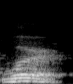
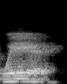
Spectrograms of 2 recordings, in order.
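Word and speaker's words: were: gospel word 97 lembre esse cara que se pronuncia war eu e não se pronuncia where igual alguns confundem com o air do é do ombro até um h isso aqui fica where é mas esse aqui se pronuncia war como se fosse com o zé amor é que mas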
